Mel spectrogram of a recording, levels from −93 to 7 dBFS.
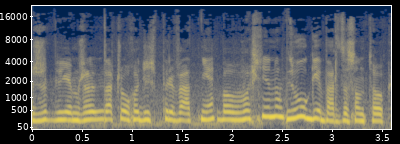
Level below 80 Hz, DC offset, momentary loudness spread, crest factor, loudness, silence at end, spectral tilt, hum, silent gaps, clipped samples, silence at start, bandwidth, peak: -42 dBFS; under 0.1%; 4 LU; 8 dB; -10 LUFS; 0 s; -6 dB/octave; none; none; under 0.1%; 0 s; 17.5 kHz; 0 dBFS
